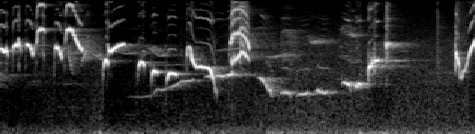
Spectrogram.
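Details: White-rumped shama song used to provoke rival birds: a fast jumble of wavering high whistles and squeaky upslurs, then a lower drawn-out descending whistle and a few closing notes.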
